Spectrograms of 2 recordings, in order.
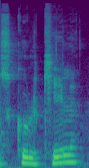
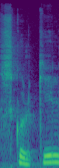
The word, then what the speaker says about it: Schuylkill: qui coule en pennsylvanie c'est un nom d'origine autrichien d'ailleurs qui ne se prononcent pas forcément school qu'il mais c'est la manière que la plupart des gens le prononce donc on va y aller pour school qu'il même si ces crises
